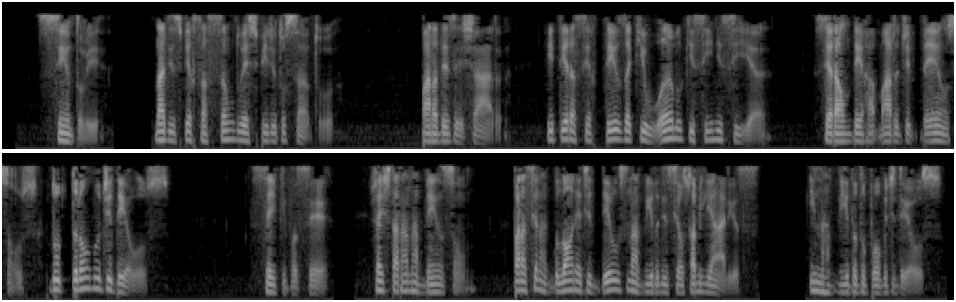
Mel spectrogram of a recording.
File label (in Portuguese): ANO NOVO NEUTRO (M); Natal e ano novo; Telemensagens 2017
